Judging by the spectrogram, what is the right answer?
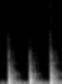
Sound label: notification; NCS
